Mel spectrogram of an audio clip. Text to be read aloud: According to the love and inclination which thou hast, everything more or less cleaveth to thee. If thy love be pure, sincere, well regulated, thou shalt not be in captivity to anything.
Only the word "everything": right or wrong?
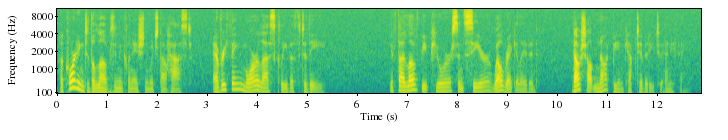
right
